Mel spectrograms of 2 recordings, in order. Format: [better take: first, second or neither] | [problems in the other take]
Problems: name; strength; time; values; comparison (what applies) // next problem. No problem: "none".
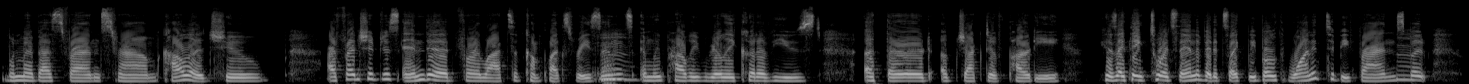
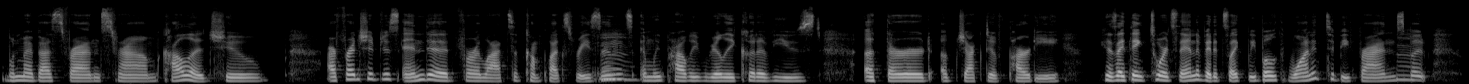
second | distortion; slight; 6% of the sound clipped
